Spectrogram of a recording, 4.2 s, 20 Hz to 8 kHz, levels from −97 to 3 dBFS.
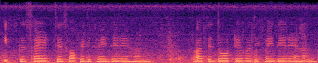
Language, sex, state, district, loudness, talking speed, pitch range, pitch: Punjabi, female, Punjab, Fazilka, -18 LUFS, 210 wpm, 205-215 Hz, 205 Hz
